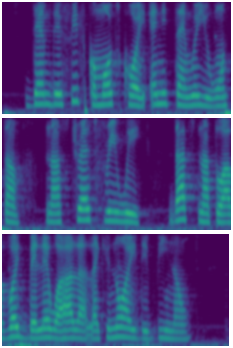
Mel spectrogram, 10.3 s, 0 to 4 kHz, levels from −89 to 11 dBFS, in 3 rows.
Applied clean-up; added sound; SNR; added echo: none; Liquid; 16 dB; none.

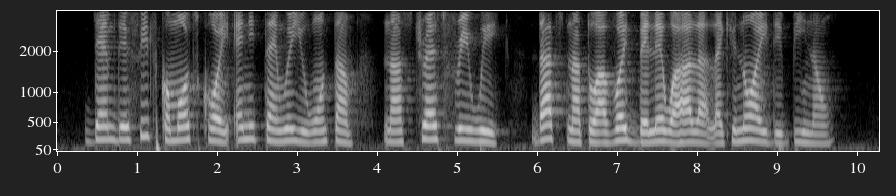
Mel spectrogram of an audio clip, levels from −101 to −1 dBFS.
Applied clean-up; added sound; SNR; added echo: none; none; none; none.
